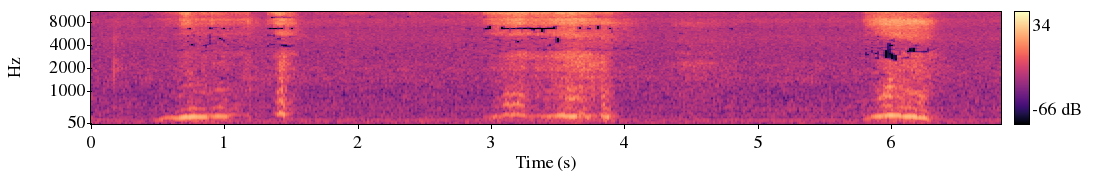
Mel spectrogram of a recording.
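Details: Pet cat sleeping: short, rattly snores, three breaths in about six seconds; ordinary snoring in sleep.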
